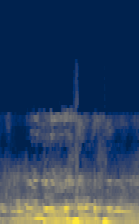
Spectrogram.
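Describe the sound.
A child crying in wavering, whimpering sobs that rise and dip in pitch, with a sharper cry near the end, while adult voices are heard around it.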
